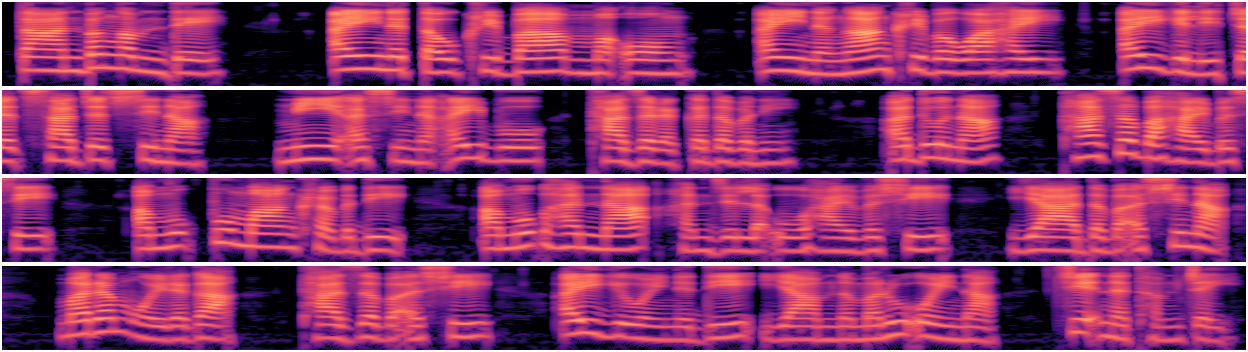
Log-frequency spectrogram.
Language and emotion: Manipuri, neutral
